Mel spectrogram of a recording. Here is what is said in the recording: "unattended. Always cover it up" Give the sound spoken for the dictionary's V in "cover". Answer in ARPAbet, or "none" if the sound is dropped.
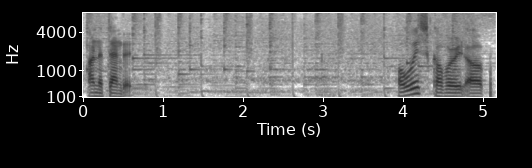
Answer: V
